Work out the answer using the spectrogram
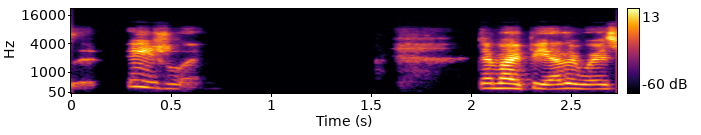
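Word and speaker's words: Aisling: i s l i n g that's usually pronounced as aeling aeling because there's a I know this because there's an Irish comedian and actor named aeling be and that's how she pronounces it aeling there might be other ways to pronounce it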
